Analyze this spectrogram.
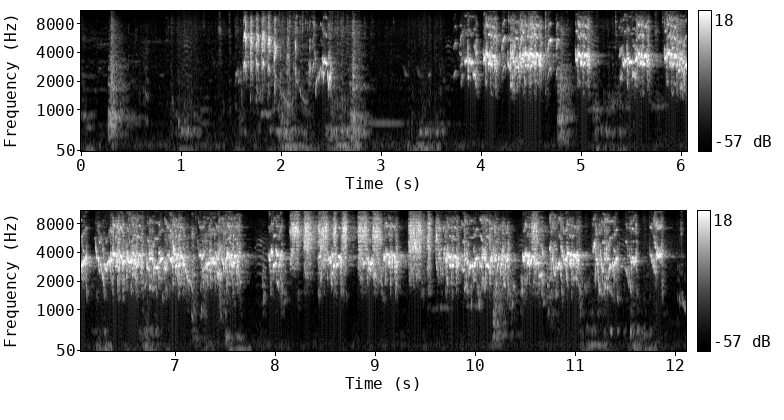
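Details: Budgerigars warbling: a few soft chirps, then continuous fast, scratchy, high chattering in rapid pulses that runs to the end.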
